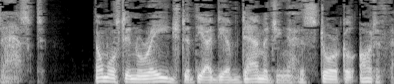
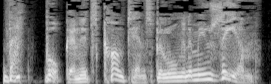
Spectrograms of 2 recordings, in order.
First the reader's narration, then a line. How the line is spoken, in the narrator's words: Jonas snapped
